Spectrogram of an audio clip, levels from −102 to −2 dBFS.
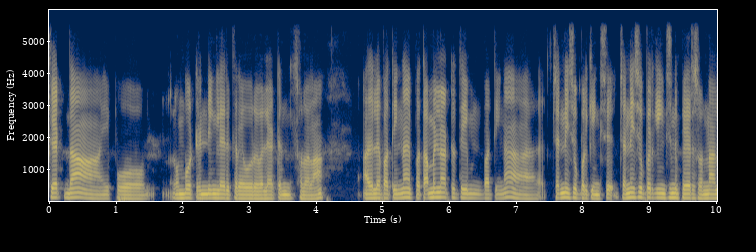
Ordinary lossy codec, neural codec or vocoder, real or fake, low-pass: none; codec, 16 kHz, 6 kbps, DAC; fake; 5.4 kHz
